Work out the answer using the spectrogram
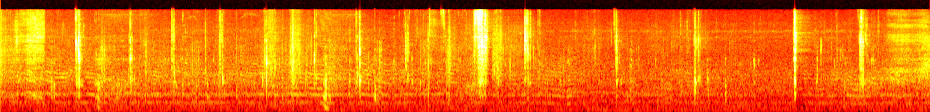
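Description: Close-up eating sounds of a fried chicken wing being bitten and chewed: irregular crisp crunches, clicks and mouth smacks, the loudest about five and eight seconds in.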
